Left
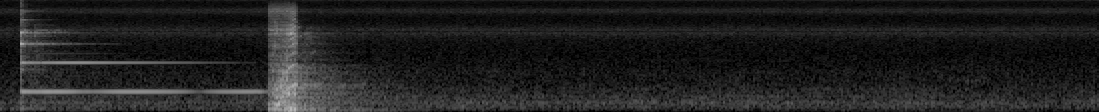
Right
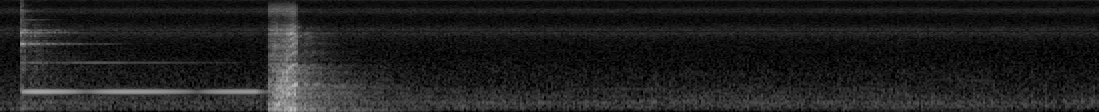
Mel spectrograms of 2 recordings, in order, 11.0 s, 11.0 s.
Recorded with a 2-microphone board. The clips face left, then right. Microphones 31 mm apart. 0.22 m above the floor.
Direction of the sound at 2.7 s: 25° right (ahead or behind).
